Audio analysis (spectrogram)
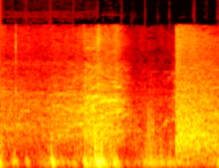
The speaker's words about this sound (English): The sound of gunfire at one of Denmark's biggest shopping malls. There was terror and panic as shoppers ran from a man holding a rifle in a busy shopping centre on a Sunday afternoon.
